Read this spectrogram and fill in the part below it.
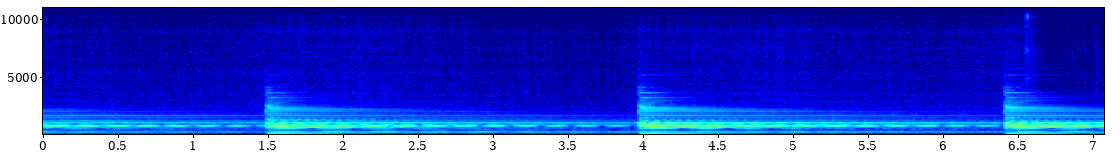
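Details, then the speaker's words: Free German wall clock, restored with a new pendulum-arm spring: steady ticking with evenly decaying gong strikes about every 2.5 seconds after the striker was thought to be faulty; strike train works normally. "And we just got to work out why the striker gong is not working. Oh, it is. There we go. Lovely sound."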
